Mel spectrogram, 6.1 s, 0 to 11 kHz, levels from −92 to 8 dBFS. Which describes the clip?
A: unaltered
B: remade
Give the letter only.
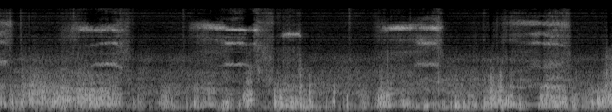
B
